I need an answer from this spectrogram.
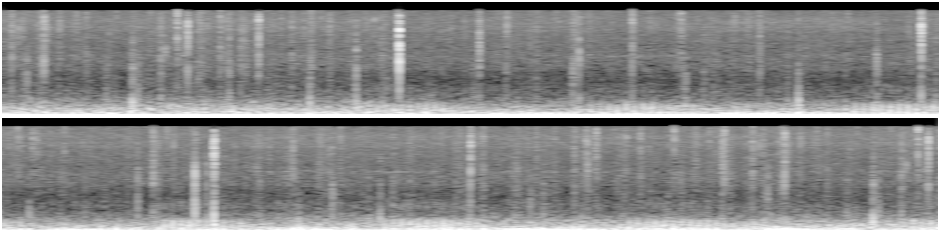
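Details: Low, rumbling cat purr swelling and fading softly, partly buried beneath the dense crackling and snapping of a fireplace.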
